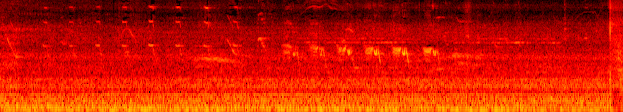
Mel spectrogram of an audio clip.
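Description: Bird calls over a steady low rumble, with a quick run of about six short, evenly spaced chirps near the middle.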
